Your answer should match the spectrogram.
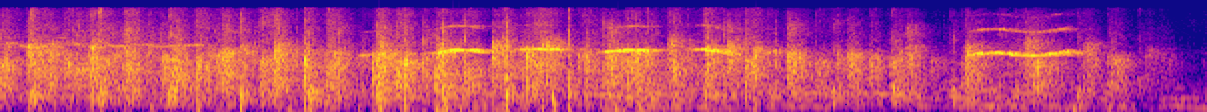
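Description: An audience breaks into dense, steady applause lasting about six seconds, with a few high-pitched whoops rising above the clapping before it tapers off at the end.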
